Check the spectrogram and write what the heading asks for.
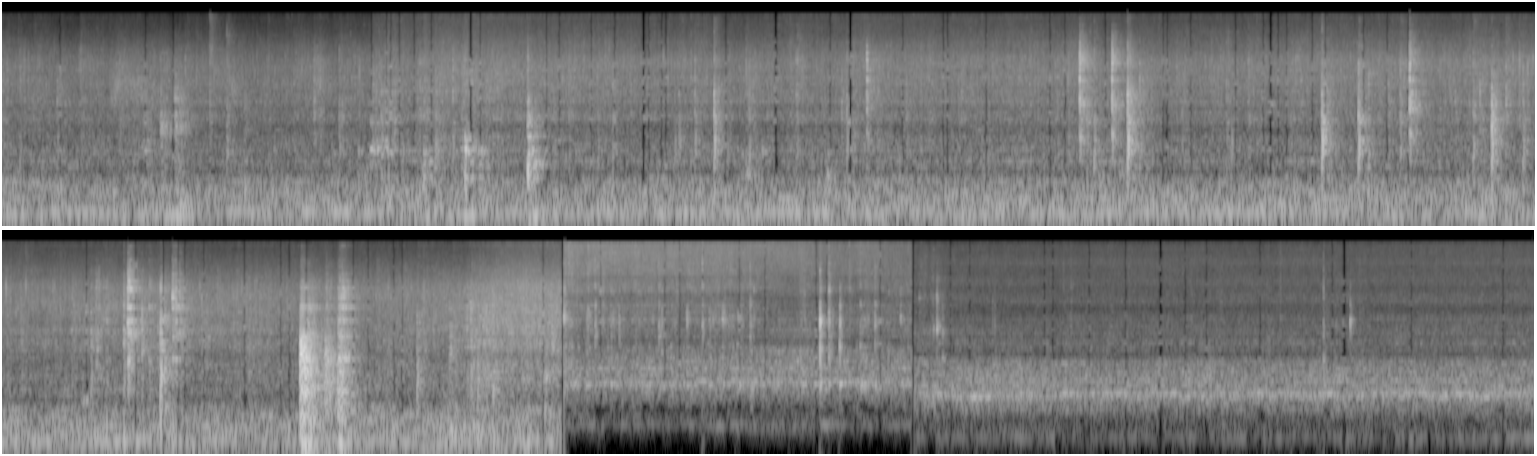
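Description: Pork frying and sizzling in a pot, stirred with a wooden spoon that knocks and scrapes against the pot, the knocks thickest as tomatoes are scraped in from a plate. About two-thirds of the way through the sound changes suddenly to a loud hiss for about three seconds, then a steadier hum.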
